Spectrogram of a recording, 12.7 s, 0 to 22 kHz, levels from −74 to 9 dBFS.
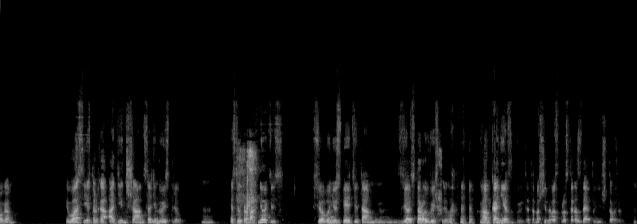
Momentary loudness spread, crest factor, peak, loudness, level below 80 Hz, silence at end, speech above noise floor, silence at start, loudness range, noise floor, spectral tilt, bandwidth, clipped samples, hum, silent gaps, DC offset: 18 LU; 22 dB; 0 dBFS; -22 LUFS; -60 dBFS; 0.05 s; 52 dB; 0 s; 2 LU; -74 dBFS; -4 dB/octave; 13 kHz; under 0.1%; none; none; under 0.1%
